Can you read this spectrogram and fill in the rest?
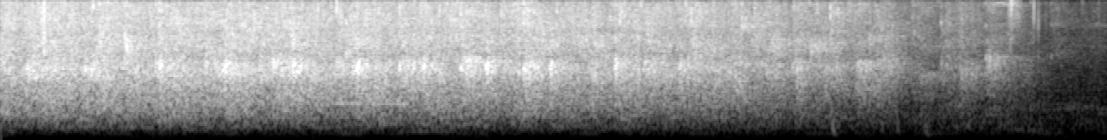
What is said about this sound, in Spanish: Yo pienso que Él se merece un aplauso mucho más fuerte.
